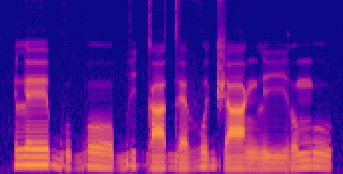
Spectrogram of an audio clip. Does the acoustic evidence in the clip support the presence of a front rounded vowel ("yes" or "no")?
no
